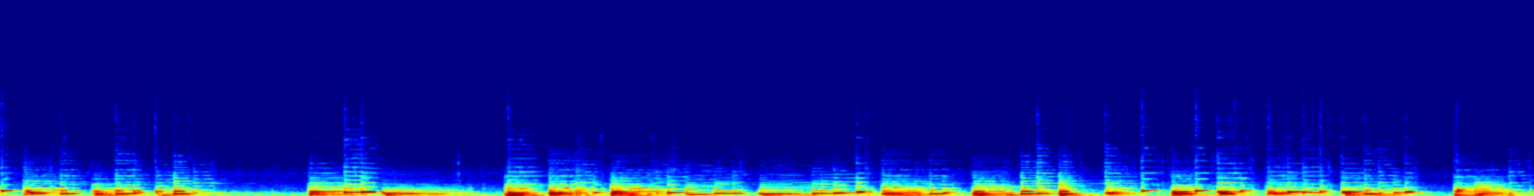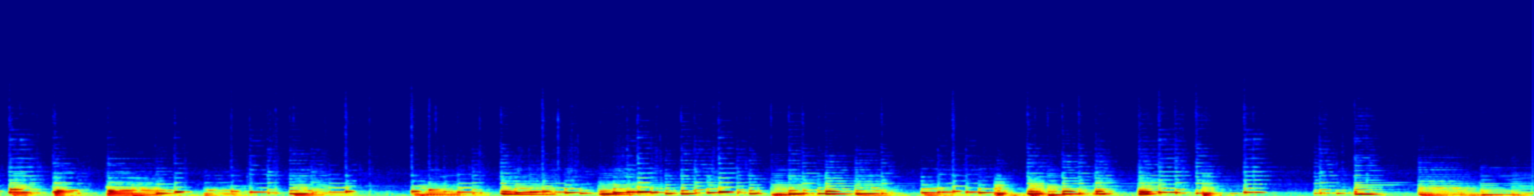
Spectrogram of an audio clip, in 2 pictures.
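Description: Upright piano played with both hands: a continuous flow of chords and melody notes, with one brief lull about two seconds in where the notes ring out and fade before the playing picks up again.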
